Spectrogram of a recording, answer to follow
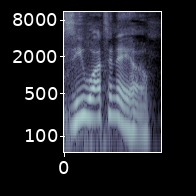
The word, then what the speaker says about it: Zihuatanejo: Zihuatanejo. I said it right. And it's spelled crazy.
